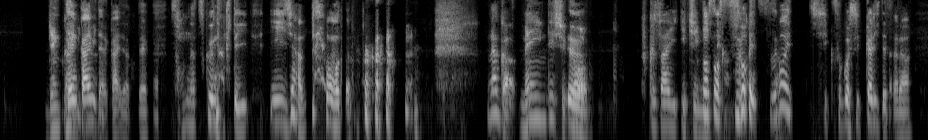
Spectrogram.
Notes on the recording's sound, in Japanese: 最初だけなんかちょっとずれてる。。ZOOM収録です。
